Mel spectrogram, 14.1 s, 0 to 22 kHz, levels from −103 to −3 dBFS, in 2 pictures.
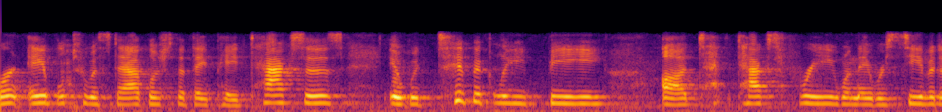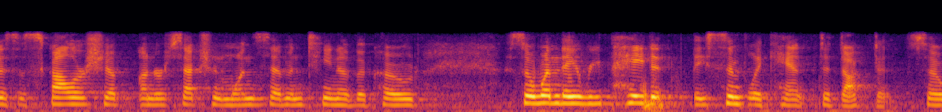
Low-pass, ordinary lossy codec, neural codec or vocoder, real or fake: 7.2 kHz; Opus, 24 kbps; vocoder, 22.05 kHz, 80 mel bands, Vocos; fake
